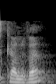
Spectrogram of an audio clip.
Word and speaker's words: Calvin: Ah, ça se prononce Calvin.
